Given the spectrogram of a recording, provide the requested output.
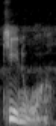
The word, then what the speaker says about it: quinoa: The proper pronunciation for us in Latin America, because this seed is from Latin America, is quinoa.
